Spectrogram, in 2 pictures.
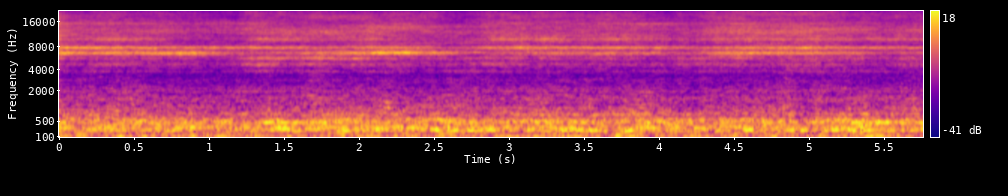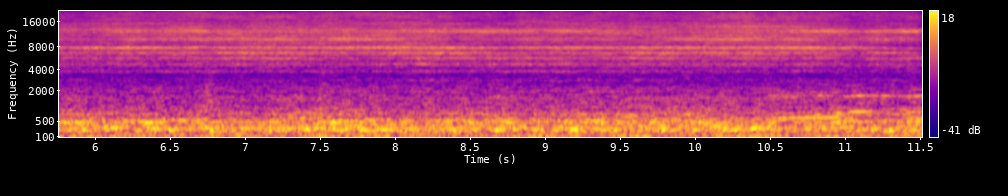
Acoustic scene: subway train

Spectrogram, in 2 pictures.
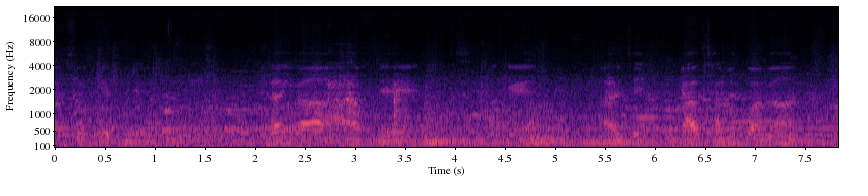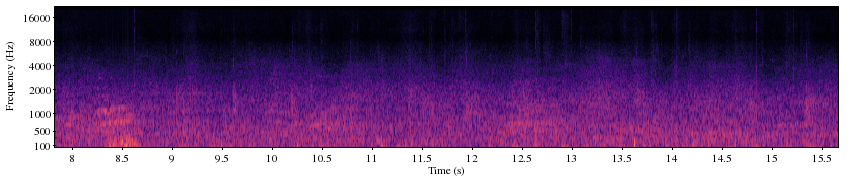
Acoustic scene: crowded indoor space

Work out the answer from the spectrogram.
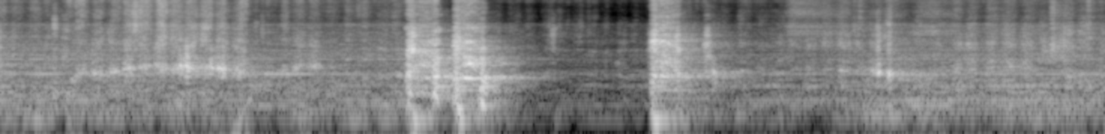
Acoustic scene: restroom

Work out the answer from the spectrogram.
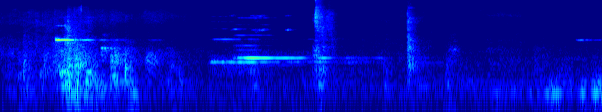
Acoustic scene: elevator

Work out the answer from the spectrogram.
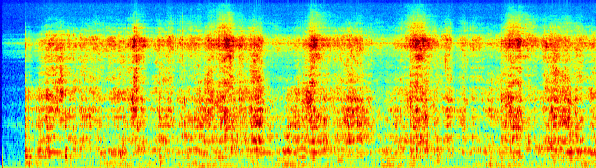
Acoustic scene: kitchen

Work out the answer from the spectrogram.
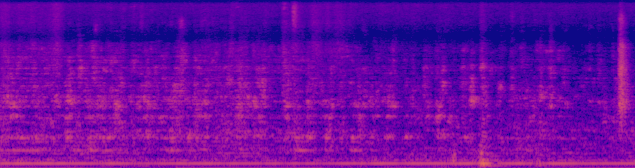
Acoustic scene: restroom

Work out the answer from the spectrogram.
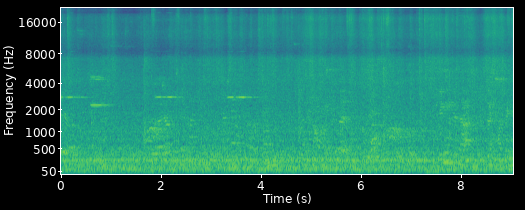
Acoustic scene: subway station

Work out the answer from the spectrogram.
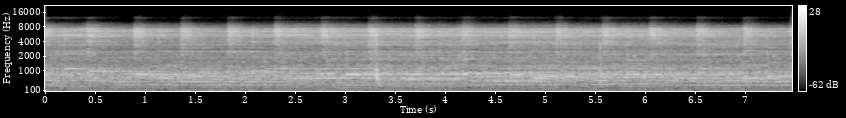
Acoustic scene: car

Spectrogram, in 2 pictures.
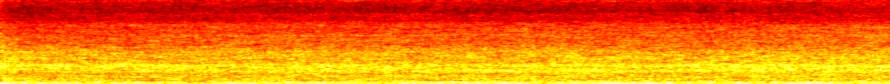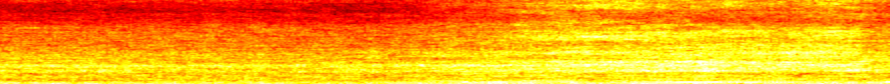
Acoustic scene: street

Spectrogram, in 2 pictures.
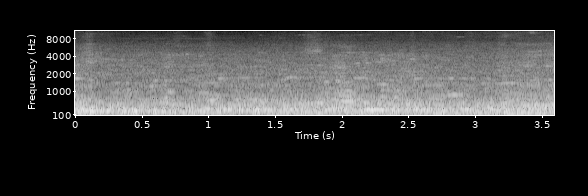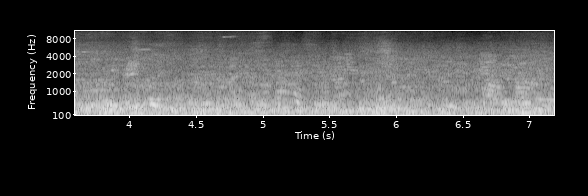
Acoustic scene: subway train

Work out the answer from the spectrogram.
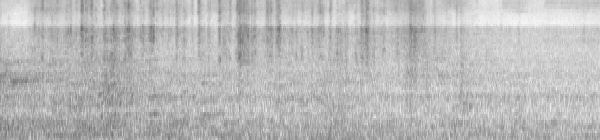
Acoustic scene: subway station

